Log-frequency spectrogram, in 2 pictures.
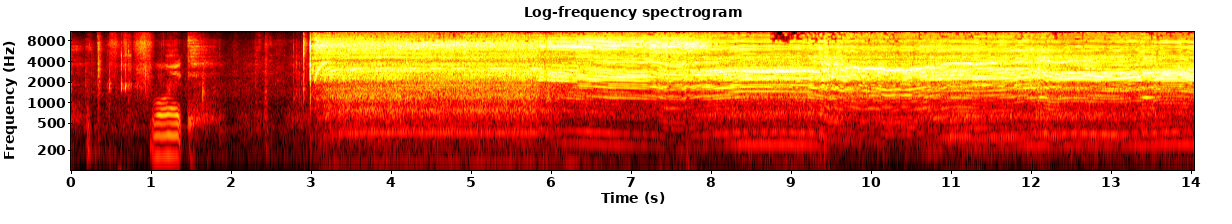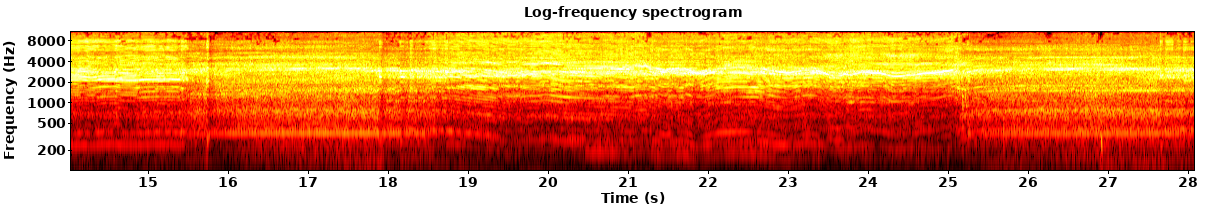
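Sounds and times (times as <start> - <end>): angle grinder cutting: 2.9 - 28.0.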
